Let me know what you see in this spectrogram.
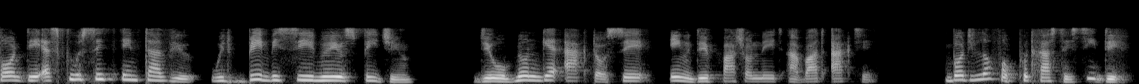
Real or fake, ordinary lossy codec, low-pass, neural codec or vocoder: fake; none; 5.4 kHz; codec, 16 kHz, 0.5 kbps, X-Codec, WavLM features, trained on Multilingual LibriSpeech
